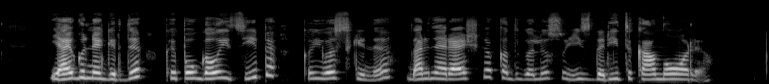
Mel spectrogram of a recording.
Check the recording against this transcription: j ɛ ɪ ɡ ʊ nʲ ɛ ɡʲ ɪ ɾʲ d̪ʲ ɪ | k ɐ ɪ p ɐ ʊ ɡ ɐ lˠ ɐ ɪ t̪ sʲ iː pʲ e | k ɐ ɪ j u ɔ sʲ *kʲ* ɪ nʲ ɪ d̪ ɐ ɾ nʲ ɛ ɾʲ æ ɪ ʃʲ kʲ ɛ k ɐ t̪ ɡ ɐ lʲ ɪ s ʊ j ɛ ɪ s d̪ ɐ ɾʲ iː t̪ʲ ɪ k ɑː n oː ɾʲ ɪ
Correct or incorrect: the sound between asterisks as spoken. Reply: correct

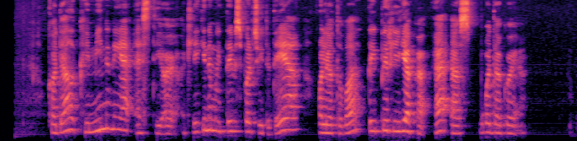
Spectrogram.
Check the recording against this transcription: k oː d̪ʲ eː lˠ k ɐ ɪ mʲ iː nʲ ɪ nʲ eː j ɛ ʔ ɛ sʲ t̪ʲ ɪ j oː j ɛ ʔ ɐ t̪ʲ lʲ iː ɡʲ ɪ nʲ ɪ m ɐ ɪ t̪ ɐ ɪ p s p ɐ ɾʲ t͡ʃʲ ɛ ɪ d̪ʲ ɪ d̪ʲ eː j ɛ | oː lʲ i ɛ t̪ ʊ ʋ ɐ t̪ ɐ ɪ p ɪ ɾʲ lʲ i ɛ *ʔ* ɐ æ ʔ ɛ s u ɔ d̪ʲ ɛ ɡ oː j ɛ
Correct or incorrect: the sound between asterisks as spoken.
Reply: incorrect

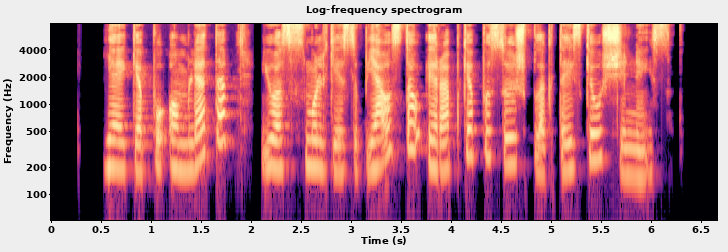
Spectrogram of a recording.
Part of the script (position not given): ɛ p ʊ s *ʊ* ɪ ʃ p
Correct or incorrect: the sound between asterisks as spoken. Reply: correct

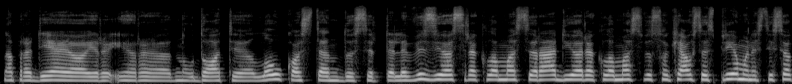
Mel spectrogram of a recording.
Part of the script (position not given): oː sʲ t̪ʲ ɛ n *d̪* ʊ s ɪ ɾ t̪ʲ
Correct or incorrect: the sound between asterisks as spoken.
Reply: correct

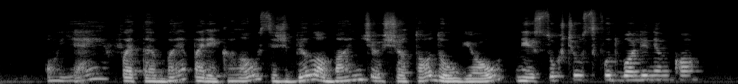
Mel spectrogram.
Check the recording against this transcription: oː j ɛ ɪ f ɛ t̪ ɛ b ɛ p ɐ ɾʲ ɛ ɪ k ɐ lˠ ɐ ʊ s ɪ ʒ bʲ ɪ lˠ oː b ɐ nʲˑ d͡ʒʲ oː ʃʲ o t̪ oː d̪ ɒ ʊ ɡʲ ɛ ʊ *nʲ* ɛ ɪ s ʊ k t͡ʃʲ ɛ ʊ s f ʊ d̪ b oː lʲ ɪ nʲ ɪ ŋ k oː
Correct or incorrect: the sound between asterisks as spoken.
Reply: correct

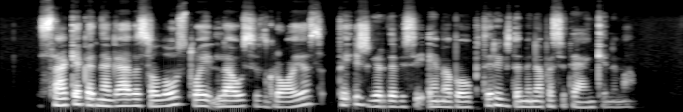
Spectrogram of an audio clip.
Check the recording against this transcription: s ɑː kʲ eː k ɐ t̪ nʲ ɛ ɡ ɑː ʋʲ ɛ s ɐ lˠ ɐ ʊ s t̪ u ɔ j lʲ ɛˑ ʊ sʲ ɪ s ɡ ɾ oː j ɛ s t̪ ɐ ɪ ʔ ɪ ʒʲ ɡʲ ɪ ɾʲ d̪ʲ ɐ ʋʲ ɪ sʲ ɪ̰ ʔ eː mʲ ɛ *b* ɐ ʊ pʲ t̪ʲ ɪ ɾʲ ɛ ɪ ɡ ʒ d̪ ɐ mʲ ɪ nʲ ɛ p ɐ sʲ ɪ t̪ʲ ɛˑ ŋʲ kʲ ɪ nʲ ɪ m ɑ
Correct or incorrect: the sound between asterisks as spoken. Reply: correct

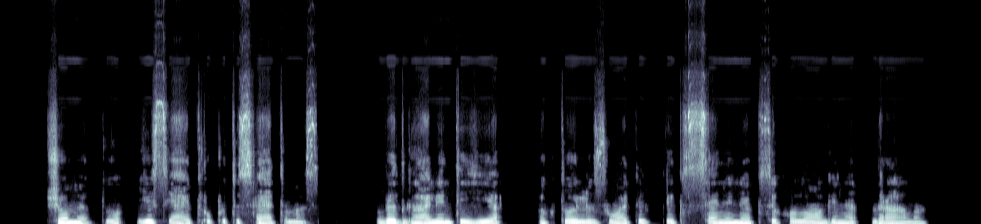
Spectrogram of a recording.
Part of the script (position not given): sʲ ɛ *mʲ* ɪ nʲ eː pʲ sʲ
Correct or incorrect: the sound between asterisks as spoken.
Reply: incorrect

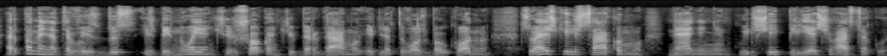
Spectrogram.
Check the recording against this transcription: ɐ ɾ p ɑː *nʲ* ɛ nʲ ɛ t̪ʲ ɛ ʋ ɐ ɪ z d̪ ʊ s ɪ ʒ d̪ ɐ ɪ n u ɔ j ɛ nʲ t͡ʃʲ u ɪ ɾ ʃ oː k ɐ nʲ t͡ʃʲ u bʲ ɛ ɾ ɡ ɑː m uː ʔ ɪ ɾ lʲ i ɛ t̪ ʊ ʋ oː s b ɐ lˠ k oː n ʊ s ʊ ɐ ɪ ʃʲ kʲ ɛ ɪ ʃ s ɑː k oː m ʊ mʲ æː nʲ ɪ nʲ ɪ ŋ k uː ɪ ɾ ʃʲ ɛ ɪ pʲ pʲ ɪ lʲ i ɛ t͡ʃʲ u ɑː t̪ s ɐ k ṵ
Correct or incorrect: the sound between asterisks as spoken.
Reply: incorrect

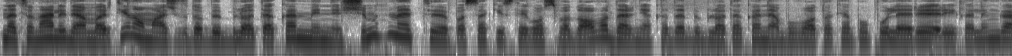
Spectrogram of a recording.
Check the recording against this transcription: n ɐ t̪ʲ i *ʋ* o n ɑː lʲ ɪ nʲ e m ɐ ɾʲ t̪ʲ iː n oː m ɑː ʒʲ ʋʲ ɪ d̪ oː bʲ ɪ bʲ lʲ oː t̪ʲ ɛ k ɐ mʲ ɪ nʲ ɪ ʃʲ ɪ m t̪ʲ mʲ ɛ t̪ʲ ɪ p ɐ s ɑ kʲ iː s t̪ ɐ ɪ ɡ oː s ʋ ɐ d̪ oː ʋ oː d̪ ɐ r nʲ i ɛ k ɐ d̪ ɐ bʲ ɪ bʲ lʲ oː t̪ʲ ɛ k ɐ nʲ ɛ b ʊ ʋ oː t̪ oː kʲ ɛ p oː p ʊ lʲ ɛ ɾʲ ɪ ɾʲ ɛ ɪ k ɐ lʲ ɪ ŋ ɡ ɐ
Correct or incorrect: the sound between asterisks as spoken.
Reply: incorrect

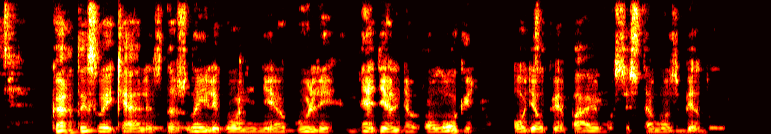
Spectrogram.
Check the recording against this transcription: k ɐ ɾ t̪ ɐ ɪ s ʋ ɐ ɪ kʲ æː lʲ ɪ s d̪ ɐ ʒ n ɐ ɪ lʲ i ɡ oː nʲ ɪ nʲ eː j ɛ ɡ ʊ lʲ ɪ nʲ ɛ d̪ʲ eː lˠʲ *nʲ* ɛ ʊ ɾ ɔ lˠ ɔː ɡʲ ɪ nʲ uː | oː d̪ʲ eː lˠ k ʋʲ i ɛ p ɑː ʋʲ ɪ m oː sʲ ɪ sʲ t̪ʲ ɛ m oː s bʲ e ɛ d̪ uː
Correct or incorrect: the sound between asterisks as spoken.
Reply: correct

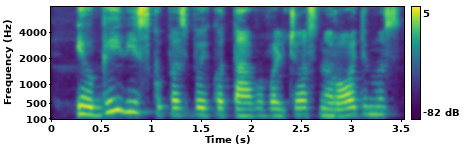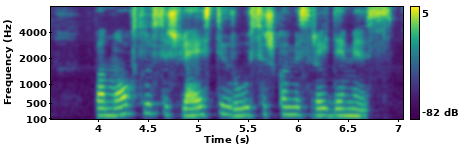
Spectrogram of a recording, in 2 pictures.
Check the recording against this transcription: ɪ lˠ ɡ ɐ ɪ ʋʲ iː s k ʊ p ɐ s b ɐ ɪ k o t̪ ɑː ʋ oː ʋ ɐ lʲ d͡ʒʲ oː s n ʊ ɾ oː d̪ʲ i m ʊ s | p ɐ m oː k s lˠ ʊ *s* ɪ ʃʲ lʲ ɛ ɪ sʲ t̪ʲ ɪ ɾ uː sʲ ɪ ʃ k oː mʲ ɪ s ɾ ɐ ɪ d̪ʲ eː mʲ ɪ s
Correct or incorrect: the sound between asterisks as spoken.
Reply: correct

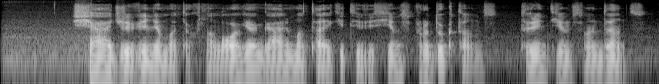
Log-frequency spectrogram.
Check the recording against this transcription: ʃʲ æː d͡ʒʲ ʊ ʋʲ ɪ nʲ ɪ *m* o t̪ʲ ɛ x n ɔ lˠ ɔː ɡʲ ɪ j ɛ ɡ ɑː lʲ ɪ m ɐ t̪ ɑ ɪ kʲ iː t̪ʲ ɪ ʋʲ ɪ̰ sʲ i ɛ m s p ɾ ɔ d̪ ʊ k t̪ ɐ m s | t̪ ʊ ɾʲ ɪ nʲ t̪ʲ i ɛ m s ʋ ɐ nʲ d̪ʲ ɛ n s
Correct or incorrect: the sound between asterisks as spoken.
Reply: correct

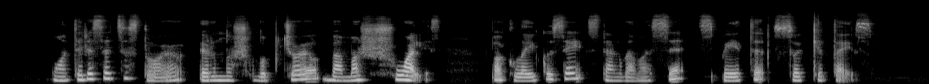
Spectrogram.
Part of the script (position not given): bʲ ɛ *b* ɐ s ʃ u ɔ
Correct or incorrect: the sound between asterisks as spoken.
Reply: incorrect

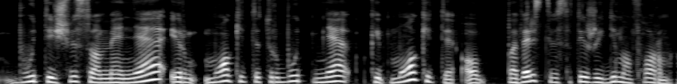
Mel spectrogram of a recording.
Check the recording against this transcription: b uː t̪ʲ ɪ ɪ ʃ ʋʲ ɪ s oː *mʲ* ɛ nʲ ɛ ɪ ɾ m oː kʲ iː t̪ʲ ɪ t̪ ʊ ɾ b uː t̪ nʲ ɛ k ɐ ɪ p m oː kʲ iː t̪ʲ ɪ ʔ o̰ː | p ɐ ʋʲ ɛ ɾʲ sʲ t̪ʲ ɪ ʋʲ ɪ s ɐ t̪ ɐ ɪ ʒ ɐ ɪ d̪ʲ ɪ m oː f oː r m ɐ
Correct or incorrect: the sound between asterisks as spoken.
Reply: correct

